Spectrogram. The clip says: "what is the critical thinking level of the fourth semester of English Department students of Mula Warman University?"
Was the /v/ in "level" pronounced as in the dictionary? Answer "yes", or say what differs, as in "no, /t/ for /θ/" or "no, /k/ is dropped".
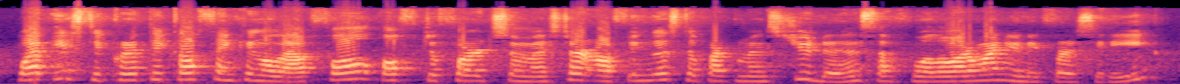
no, /f/ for /v/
